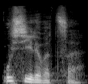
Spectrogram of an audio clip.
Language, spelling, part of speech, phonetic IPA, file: Russian, усиливаться, verb, [ʊˈsʲilʲɪvət͡sə], Ru-усиливаться.ogg
- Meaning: 1. to become stronger, to intensify, to gain strength 2. to swell, to grow louder 3. to gather momentum 4. to deepen 5. passive of уси́ливать (usílivatʹ)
